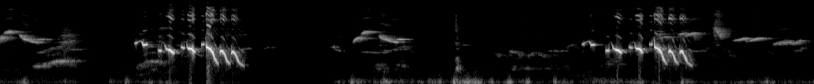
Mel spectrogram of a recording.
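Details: Black-naped oriole calling a rival. It gives two loud phrases about four seconds apart, each of bright whistles ending in fast downward-slurred notes. Soft high twitters come between the phrases, along with faint low thumps and knocks in the background.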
